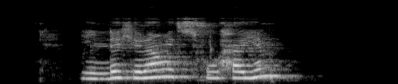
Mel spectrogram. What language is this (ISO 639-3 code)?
kab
